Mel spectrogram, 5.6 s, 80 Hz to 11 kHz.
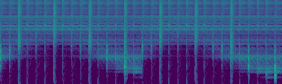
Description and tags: kuzman909 pss 190 rocknroll beat through sh 101 filter rwrk
i just speed up the beat, edited, filtered, compressed and gentle-distorted, it can be an useful hihat guideline for a drum and bass track. (strange: if i tag "d&b", the '&' is missed, it show 'd' and 'b' as individual tags)
hipass, drum, cutoff, dj, loop, guideline, filter, backline, breakbeat, tweak, hihat, break, upbeat, dnb, beat, club, remix, electro, soundesign, processing, hh, producer, drumloop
